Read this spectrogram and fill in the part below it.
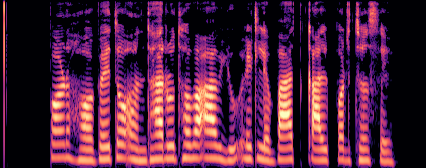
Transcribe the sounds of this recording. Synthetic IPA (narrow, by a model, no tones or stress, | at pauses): pəɳɦəʋet̪oʔənd̪ʱaɾũt̪ʰəʋaʔaʋjũʔeʈleʋat̪kalpəɾd͡ʒəʃe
